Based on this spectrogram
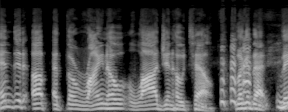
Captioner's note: chuckles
